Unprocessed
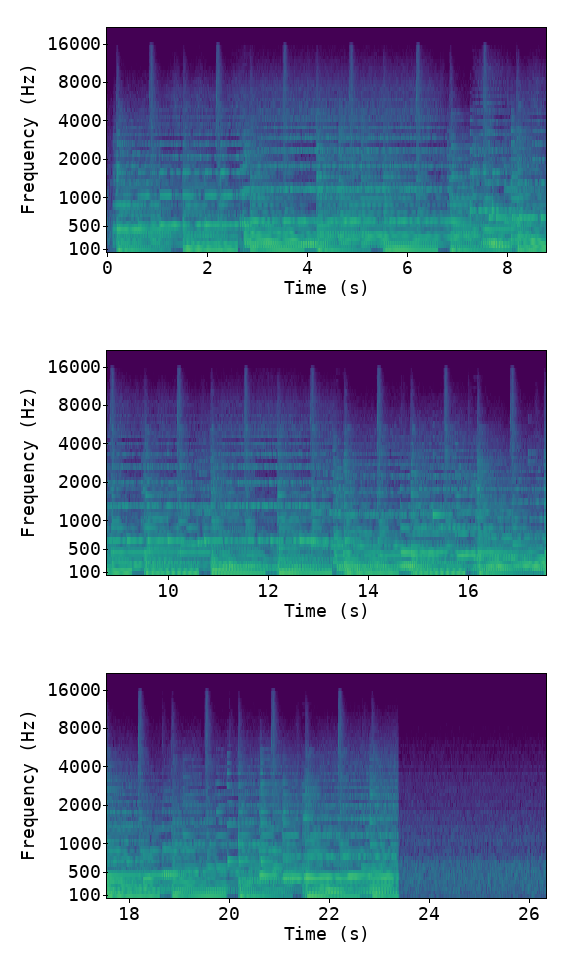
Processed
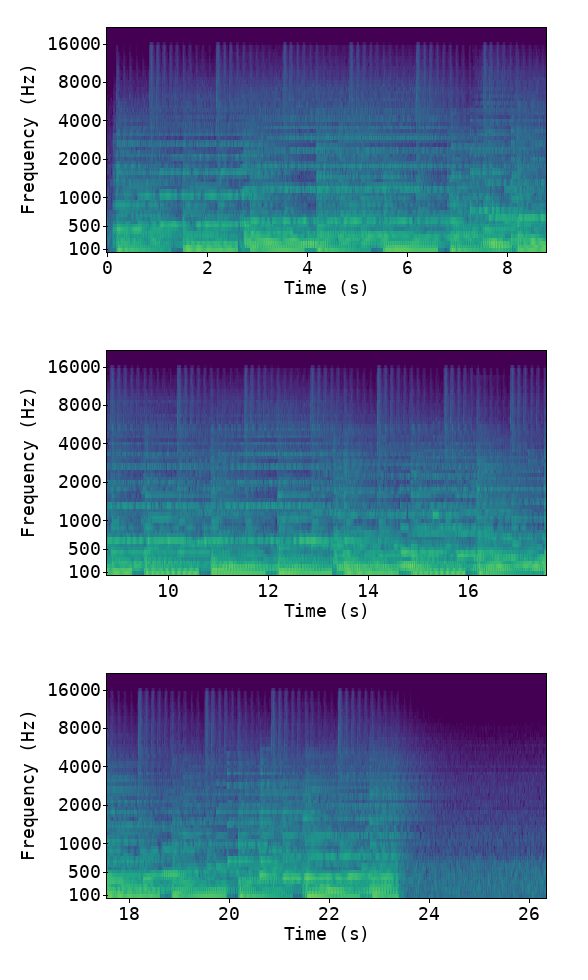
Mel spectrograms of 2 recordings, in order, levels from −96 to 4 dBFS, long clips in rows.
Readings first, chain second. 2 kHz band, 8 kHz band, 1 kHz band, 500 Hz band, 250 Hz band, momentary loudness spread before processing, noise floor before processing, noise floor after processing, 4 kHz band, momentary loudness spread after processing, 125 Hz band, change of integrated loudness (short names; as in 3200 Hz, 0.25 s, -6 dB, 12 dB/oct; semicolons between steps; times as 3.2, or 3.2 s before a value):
+2.0 dB, n/a, +2.0 dB, +2.0 dB, +5.0 dB, 5 LU, -56 dBFS, -52 dBFS, +3.0 dB, 6 LU, +6.5 dB, +5.0 dB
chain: low shelf 330 Hz +7 dB; on a send: thinning echo 0.129 s, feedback 79%, high-pass 930 Hz, level -4.5 dB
